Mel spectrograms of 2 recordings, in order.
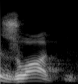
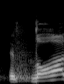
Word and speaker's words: ضاد: جی ہاں ضاد کو زواد پڑھنا یہ حرام ہے. اچھا یہ اردو تلفظ میں زواد ہوتا ہے یہ یاد رکھیں. اردو جو ہوتا ہے نا وہ زواد ہوتا ہے مگر عربی تلفظ میں یہ کبھی بھی زواد نہیں ہوتا.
